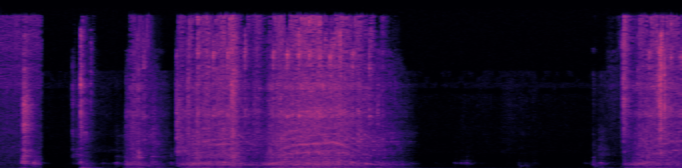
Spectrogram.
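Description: A sewing machine stitches the underarm seam of a dress sleeve, running in steady bursts of close, even whirring with short pauses between them.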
